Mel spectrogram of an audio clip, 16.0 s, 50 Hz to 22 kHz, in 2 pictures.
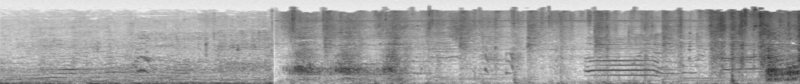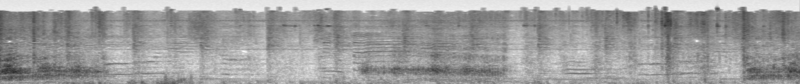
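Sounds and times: music with low beat: 0.0 - 16.0
horse snorting: 2.8 - 4.4, 7.6 - 9.1, 11.6 - 13.4, 15.3 - 16.0.

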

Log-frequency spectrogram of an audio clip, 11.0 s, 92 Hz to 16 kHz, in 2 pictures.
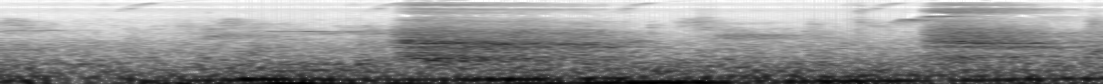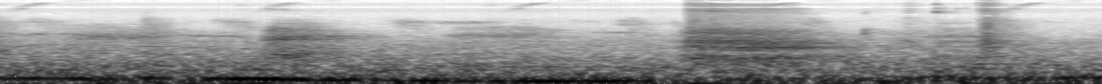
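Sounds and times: man breathing hard: 1.0 - 11.0.

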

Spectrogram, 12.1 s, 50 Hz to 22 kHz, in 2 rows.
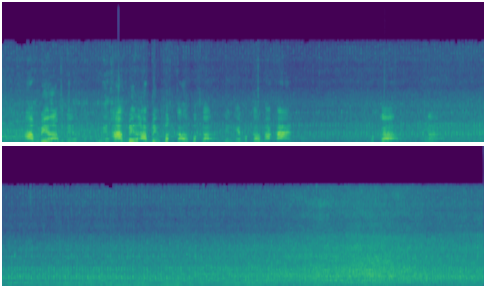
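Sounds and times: vehicle engine hum: 0.0 - 12.0.

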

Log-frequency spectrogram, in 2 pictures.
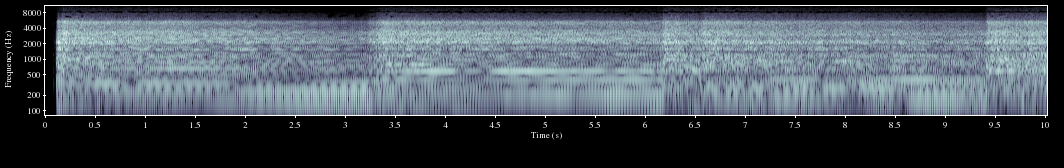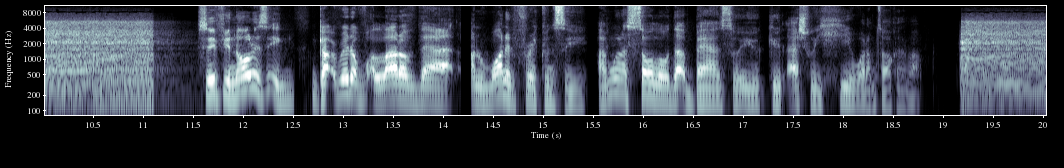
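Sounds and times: distorted electric guitar chords: 0.0 - 11.6, 19.2 - 20.0.

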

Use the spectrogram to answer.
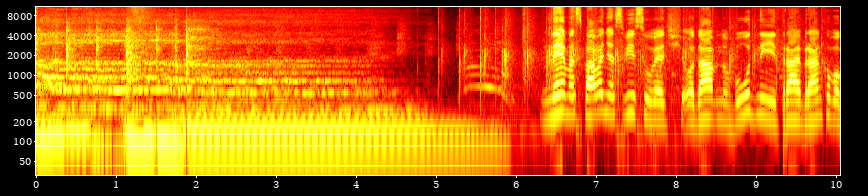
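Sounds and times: people clapping: 0.0 - 2.3, 4.8 - 10.0
live band and singers: 0.0 - 5.0.

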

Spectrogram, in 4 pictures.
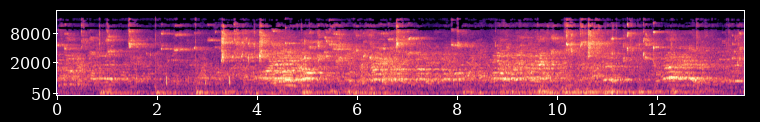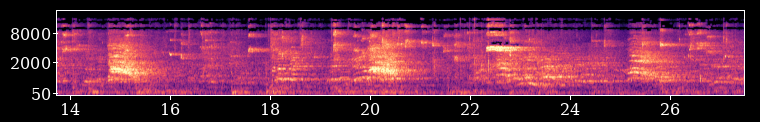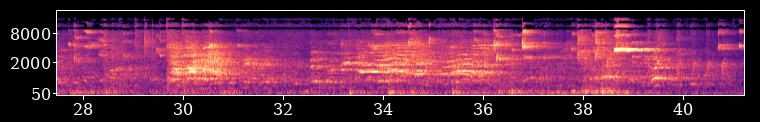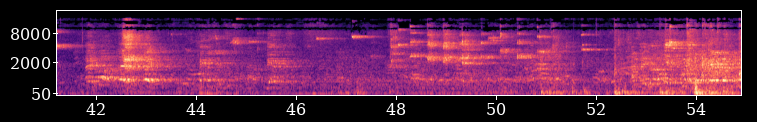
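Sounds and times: crowd chatter in echoing gym: 0.0 - 54.9.

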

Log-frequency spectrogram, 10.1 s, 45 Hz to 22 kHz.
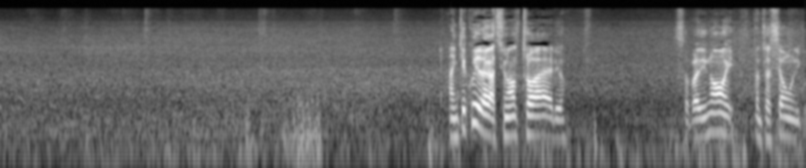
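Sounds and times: wind on microphone: 0.9 - 5.9, 6.6 - 10.0.

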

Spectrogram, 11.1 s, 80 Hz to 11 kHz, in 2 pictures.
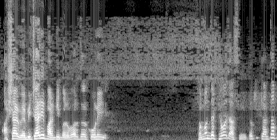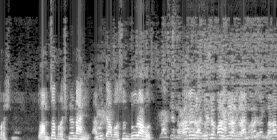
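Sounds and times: faint high-pitched hiss: 0.0 - 11.0.

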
